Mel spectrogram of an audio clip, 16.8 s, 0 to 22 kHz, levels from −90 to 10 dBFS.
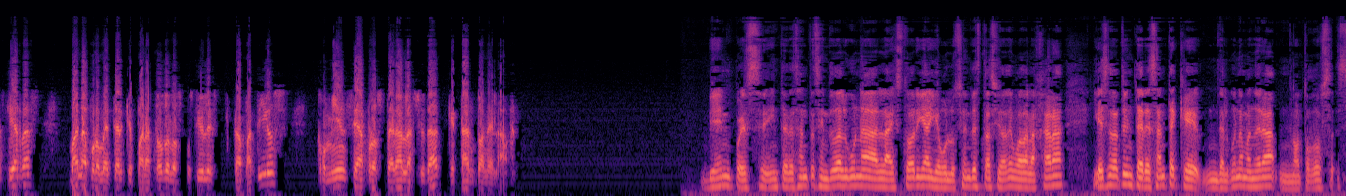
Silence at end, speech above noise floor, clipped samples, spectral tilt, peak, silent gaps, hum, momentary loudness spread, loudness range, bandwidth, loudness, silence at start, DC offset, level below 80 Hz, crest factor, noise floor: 0 s; 46 dB; under 0.1%; -5 dB/octave; -2 dBFS; none; none; 8 LU; 8 LU; 16.5 kHz; -21 LUFS; 0 s; under 0.1%; -54 dBFS; 20 dB; -66 dBFS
